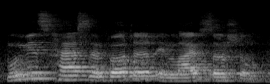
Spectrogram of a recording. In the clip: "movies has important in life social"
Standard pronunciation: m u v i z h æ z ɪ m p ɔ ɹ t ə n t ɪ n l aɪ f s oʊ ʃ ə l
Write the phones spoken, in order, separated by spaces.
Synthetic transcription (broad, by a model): m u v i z h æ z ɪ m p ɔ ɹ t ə t ɪ n l aɪ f s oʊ ʃ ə l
